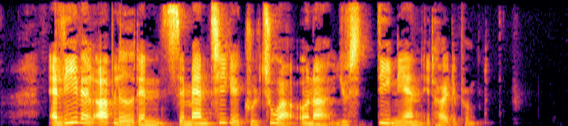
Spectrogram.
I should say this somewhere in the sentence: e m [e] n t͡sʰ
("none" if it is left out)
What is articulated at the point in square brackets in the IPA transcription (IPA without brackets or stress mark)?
æ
